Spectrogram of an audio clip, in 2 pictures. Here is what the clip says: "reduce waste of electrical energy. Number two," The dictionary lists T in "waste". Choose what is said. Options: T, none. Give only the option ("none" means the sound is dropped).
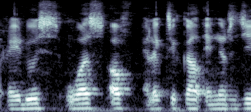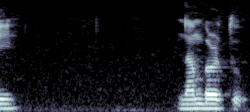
none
